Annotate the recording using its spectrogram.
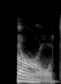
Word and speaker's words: Thurl: Thurl, T-H-U-R-L. Thurl Ravencroft sang the original Grinch song, you know, from the cartoon. – Yeah, yeah. – And what else was Thurl Ravencroft known for?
